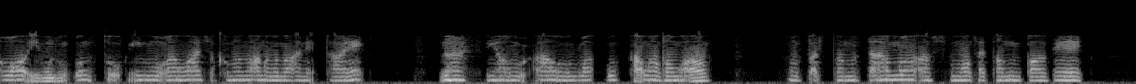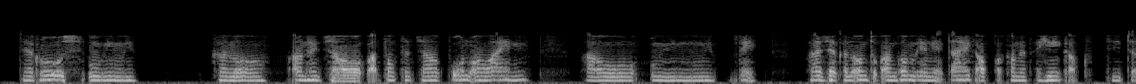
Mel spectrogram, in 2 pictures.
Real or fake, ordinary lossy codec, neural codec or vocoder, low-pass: fake; AAC, 16 kbps; autoencoder, 22.05 kHz, a latent of 192 numbers a frame, VITS, trained on many speakers; 9.9 kHz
